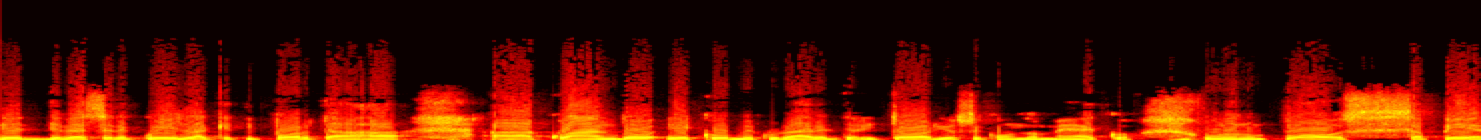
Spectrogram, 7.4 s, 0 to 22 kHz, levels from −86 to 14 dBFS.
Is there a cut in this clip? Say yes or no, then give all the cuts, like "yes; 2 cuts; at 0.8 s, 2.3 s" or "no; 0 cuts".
no; 0 cuts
